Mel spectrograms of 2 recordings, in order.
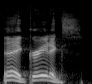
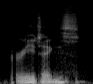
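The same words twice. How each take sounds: First: Much higher, bright "Hey, greetings"; cheery greeting. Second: Lower, softer, flat "Greetings"; glum greeting. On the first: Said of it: "you could be like". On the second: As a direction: greet flatly, with no interest. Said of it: "Or you could be like". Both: Shown as a demonstration.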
